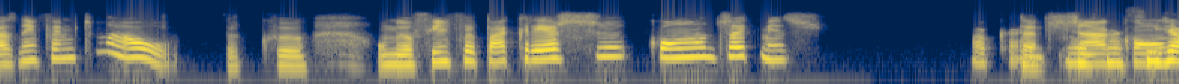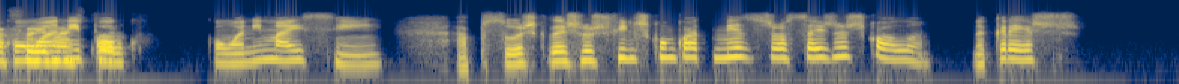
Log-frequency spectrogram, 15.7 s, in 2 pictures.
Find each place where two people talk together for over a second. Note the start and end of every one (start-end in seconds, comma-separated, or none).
7.1-8.7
